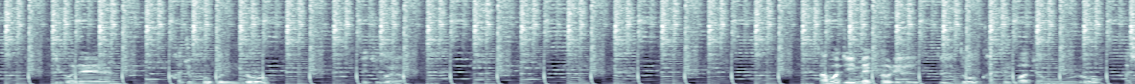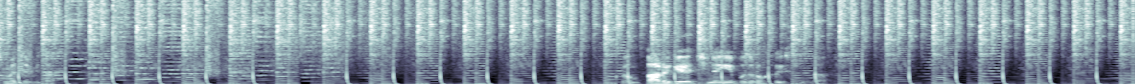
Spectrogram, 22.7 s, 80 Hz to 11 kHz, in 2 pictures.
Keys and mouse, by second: 0.0 alt+middle click, 0.1 alt+click, 3.0 click, 4.0 click, 4.3 alt+click, 4.4 alt+right click, 6.4 ctrl+alt+click, 7.3 click, 8.7 click, 9.3 right click, 9.6 click, 10.4 click, 12.0 alt+click, 12.7 alt+middle click, 12.9 alt+right click, 13.4 alt+click, 13.8 alt+middle click, 13.9 alt+click, 18.4 click, 22.4 alt+click.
